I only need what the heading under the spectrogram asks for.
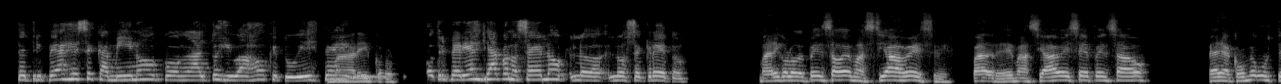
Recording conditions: video call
